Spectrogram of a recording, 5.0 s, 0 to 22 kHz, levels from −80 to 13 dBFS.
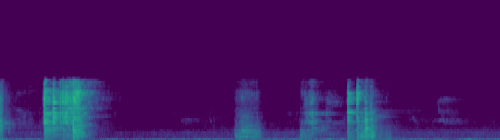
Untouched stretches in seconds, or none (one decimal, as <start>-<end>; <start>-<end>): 0.0-0.6; 2.1-2.5; 3.3-5.0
